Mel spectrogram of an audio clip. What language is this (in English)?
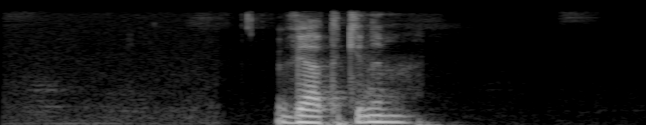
Russian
